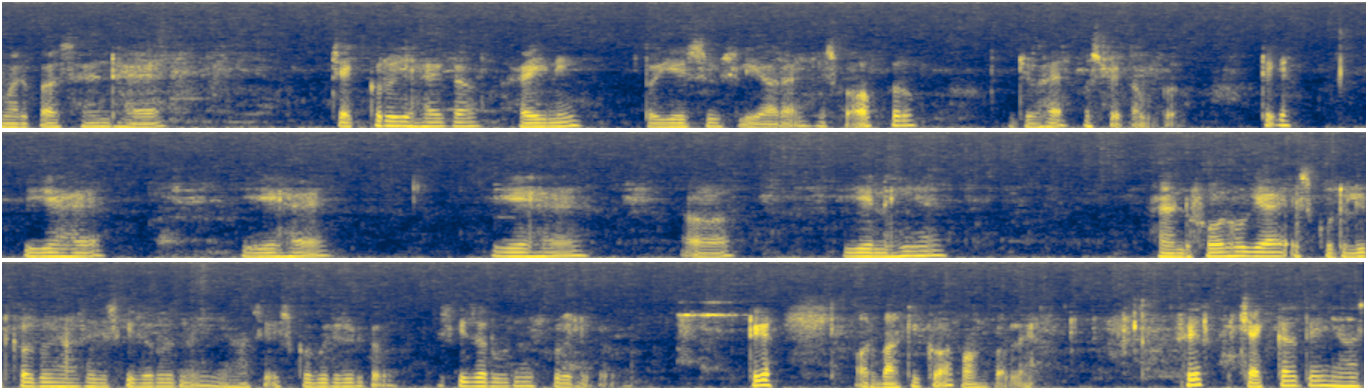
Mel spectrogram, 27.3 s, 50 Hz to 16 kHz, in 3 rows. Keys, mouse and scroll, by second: 0.4 click, 1.9 scroll down 1, 2.2 right click, 2.5 scroll down 1, 2.8 right click, 3.2-5.4 scroll up 1, 5.4 click, 6.6-6.9 scroll up 1, 6.9 right click, 7.2 scroll up 1, 7.4 right click, 8.8 click, 24.9 scroll down 1, 25.1 right click, 25.4 z, 25.8 right click, 26.2 z, 27.0 click.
